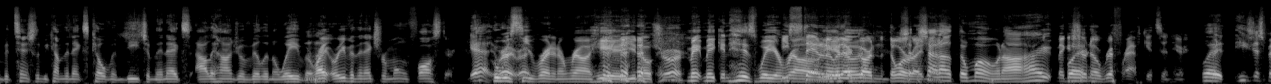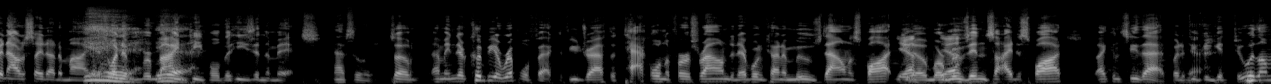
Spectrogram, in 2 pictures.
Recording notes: HR3: The Blitz LIVE from the NFL Combine.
